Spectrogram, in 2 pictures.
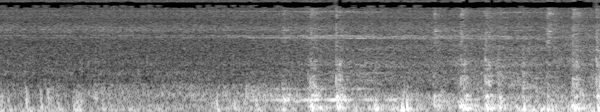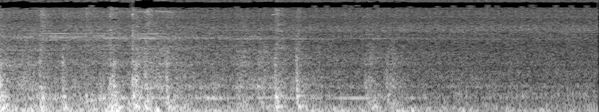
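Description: Stadler Tango light-rail tram-train passing over a level crossing, its wheels clacking over the rail joints. The train comes up loud about two seconds in and fades away after about seven seconds.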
